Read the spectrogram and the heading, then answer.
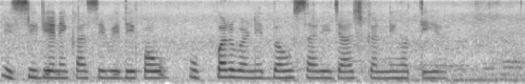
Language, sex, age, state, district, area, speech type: Hindi, female, 18-30, Madhya Pradesh, Harda, rural, read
